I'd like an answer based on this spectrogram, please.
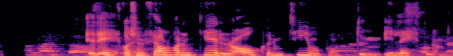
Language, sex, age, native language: Icelandic, female, 13, Icelandic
